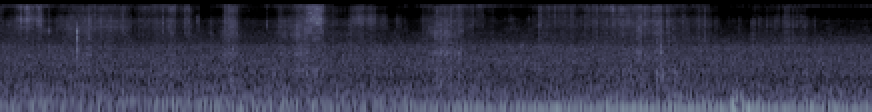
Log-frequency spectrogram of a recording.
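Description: Mini RC rock crawler driving over rocks: a low, steady hum from its small brushed electric motor, growing stronger partway through as it climbs, with faint ticks and scrapes from the tyres and a sharp knock about five and a half seconds in.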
